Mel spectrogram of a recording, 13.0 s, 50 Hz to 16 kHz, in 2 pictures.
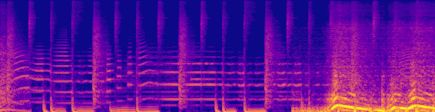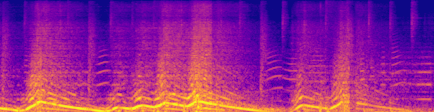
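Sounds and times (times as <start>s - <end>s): motorcycle engine revving: 0.0s - 0.5s, 4.4s - 13.0s.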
